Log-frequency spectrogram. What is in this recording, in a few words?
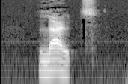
"luit", Dutch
